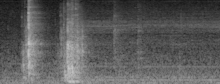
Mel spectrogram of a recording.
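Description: Motorcycle ignition switched on: two short clicks about half a second apart, then a faint steady hum.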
